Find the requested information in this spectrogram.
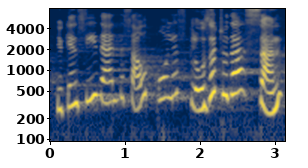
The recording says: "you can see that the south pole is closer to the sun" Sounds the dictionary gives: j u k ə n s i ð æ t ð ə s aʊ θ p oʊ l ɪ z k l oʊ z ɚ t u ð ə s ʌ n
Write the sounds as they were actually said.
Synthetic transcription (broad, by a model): j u k ə n s i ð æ t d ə s aʊ t p oʊ l ɪ z k l oʊ z ɚ t u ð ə s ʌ n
